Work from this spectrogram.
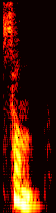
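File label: "sump", British English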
